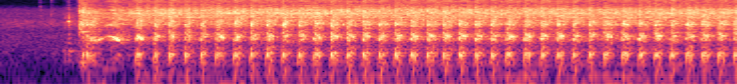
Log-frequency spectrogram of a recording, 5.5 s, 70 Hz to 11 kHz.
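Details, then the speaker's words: 2014 Dodge Durango 3.6L with code P0304, during clear-flood cranking: the starter cranks with fast, pulsing chuffs on an uneven beat. A current-probe relative compression test shows one dip, indicating low compression, probably on cylinder 4. "how it keeps coming down we have a compression problem on probably cylinder 4"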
